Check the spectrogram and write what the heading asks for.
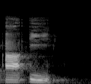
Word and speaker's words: I: Allora, I, sarebbe come io, I. Se io scrivesse in italiano, tra parentesi, la pronuncia è qua, direi AI, I.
